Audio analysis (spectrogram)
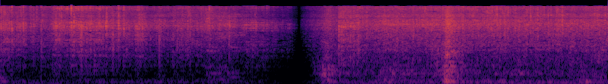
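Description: Malabar spinach (pui shak) fries in a pan with a close, hissing crackle. The sizzle breaks briefly halfway through, then comes back with a sharp flare.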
